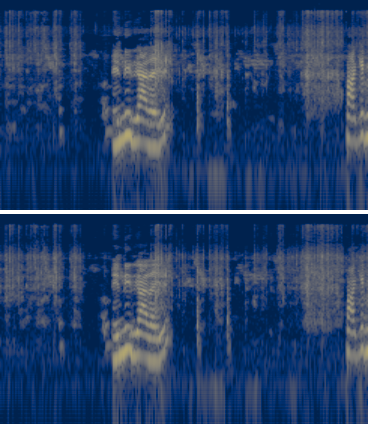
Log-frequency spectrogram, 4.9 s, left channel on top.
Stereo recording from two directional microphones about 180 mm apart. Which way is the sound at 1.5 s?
70° right (ahead or behind).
